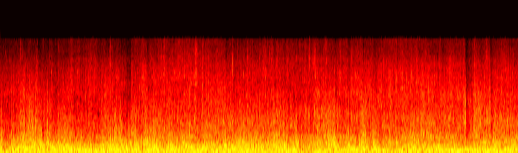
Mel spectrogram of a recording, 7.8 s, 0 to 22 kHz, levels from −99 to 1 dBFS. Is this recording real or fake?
real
